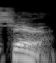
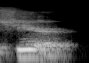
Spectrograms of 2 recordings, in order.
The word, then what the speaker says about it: Shearer: that long ago David Shearer that's how your last name's pronounced you nailed it it's sheer yeah yeah yes well enormous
